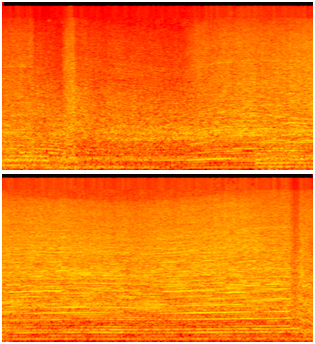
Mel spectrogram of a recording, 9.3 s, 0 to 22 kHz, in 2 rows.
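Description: An M1 ProCar race car in Project CARS roars loudly and continuously at high revs, with tire noise underneath and no talk.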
